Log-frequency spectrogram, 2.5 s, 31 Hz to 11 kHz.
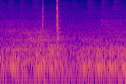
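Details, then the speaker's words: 2007 GMC Sierra 5.3L with P0455 EVAP gross leak, smoke test underneath: two crisp clicks as scan tool commands the EVAP vent solenoid open and closed; solenoid works normally. "I just wanted to show you this vent solenoid right here so this is what's clicking hold that you can hear it right now it's open closed"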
